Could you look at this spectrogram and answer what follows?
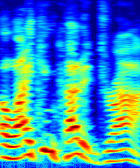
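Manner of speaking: mocking, sarcastic delivery. Retelling a haircut story, quoting the person cutting the hair, mock-sarcastic. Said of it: "I'm going to tell you sarcastically".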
